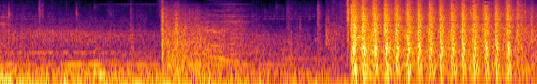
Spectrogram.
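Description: Gunfire in Call of Duty Warzone: scattered single shots and thuds, then a loud, rapid automatic burst of evenly spaced rounds that carries to the end.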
